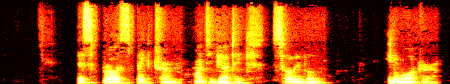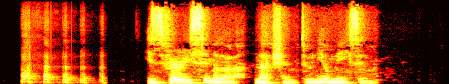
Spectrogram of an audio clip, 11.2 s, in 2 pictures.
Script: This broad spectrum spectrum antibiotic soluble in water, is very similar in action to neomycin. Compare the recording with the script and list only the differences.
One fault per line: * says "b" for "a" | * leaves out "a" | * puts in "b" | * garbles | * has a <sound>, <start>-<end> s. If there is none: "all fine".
* leaves out "spectrum"
* has a laugh, 5.9-7.0 s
